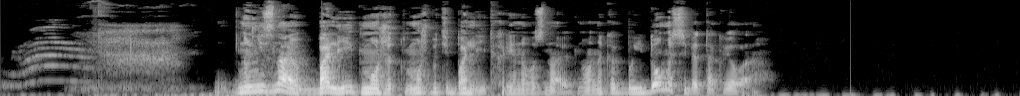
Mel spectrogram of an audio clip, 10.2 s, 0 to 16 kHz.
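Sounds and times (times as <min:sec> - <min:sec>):
female cat meowing and yowling: 0:00.0 - 0:01.7
speech: 0:02.2 - 0:07.7.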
